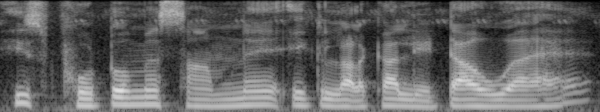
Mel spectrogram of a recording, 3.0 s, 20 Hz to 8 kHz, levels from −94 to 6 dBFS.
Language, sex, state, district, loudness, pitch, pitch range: Hindi, male, Jharkhand, Ranchi, -17 LUFS, 135 Hz, 125-155 Hz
